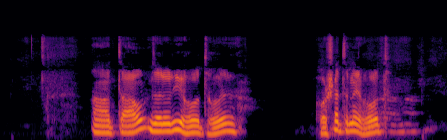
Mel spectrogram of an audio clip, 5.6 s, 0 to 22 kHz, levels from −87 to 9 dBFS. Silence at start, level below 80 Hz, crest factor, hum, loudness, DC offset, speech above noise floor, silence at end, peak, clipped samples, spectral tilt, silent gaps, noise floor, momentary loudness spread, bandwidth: 0.5 s; -62 dBFS; 18 dB; none; -20 LUFS; under 0.1%; 64 dB; 0.4 s; -4 dBFS; under 0.1%; -7 dB/octave; none; -83 dBFS; 14 LU; 8.8 kHz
